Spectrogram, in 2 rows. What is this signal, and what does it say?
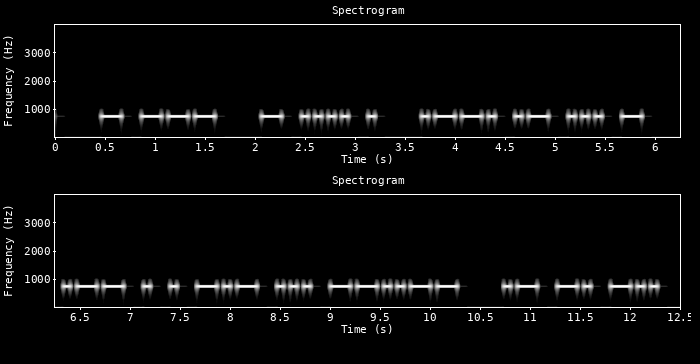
Morse code, heard as a keyed tone, about 18 wpm, 750 Hz. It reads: TO THE PAST WEEKS, AND
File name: Morse / 18WPM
